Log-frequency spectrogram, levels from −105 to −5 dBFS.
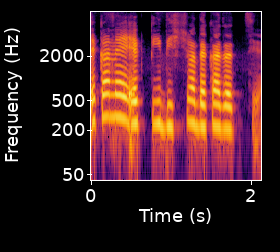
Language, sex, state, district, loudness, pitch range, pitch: Bengali, female, Assam, Hailakandi, -17 LUFS, 225-260 Hz, 245 Hz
